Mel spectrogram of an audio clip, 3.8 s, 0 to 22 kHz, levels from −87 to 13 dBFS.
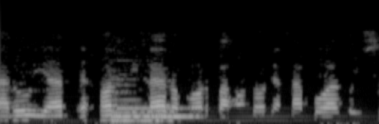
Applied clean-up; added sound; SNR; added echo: classical method spectral subtraction.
